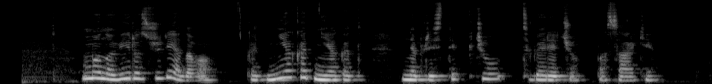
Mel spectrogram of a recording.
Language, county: Lithuanian, Vilnius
